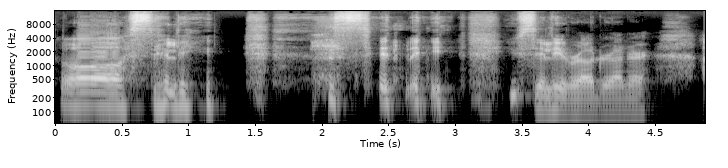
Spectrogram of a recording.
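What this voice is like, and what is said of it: Wile E. Coyote impression with accent. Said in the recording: “Wile E. Coyote ... I don't know why Wile E. Coyote has an accent, but he does.”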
